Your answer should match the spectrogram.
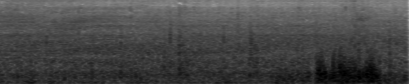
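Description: Wind buffeting a handheld microphone outdoors, a steady low rumble with a louder rush of noise near the end.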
